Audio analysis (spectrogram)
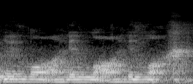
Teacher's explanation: sebelum lafaz Allah baris bawah nipis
